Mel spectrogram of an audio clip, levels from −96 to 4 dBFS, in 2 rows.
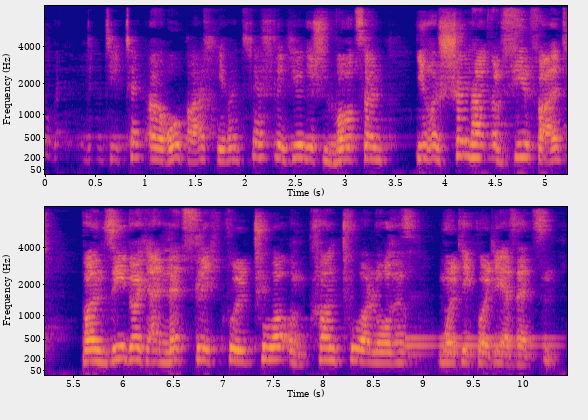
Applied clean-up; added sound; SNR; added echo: neural mask model DeepFilterNet 3.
